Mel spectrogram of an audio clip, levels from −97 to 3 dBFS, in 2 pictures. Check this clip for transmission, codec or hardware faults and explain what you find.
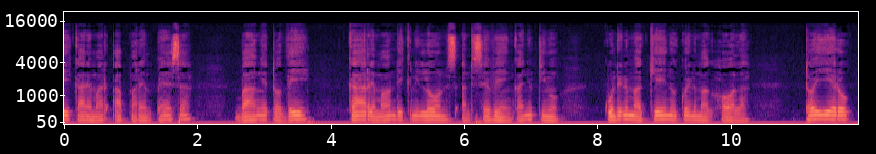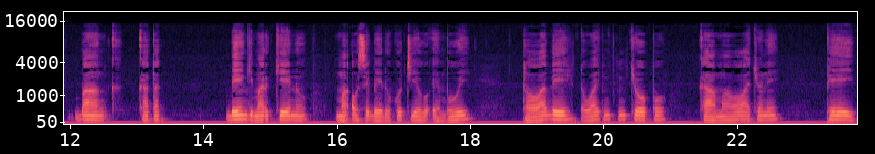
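One codec fault runs through the whole speech clip. It sounds like HE-AAC compression, likely at a low bitrate around 24 kbps. The treble is rebuilt from copied lower bands, so s sounds turn gritty and metallic. Nothing is present above 14.9 kHz.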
